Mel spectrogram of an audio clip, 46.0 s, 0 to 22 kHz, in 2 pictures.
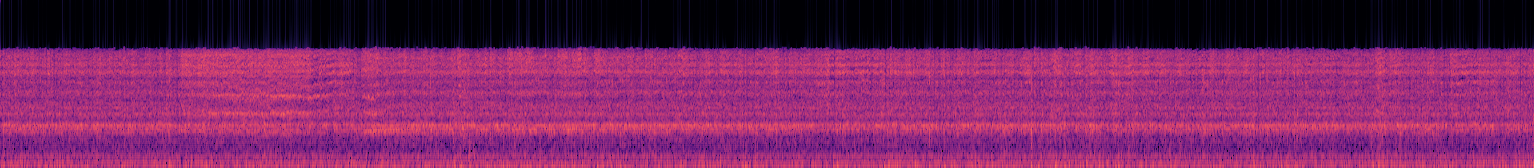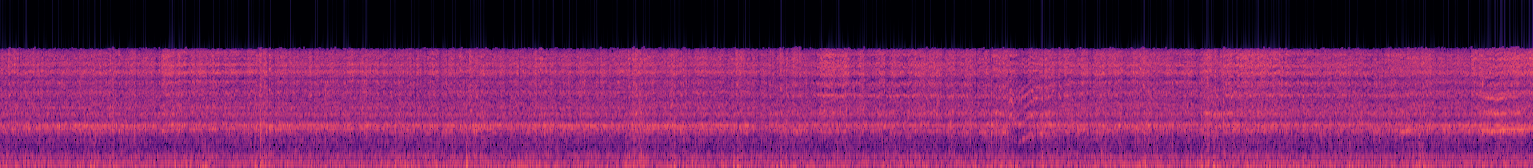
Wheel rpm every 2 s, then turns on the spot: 230, 220, 210, 230, 230, 230, 230, 230, 230, 230, 230, 230, 230, 230, 230, 230, 230, 220, 210, 200, 220, 220, 230.
none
